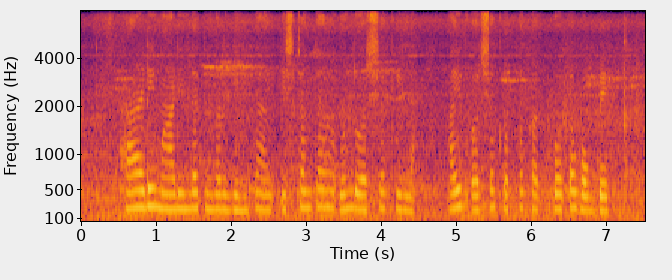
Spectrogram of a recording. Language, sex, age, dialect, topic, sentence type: Kannada, female, 18-24, Dharwad Kannada, banking, statement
